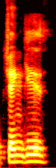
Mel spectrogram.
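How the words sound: The name is said the Turkish way. "The Turks will say Genghis"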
